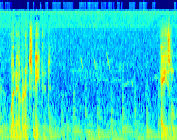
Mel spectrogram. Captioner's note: birds chirping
